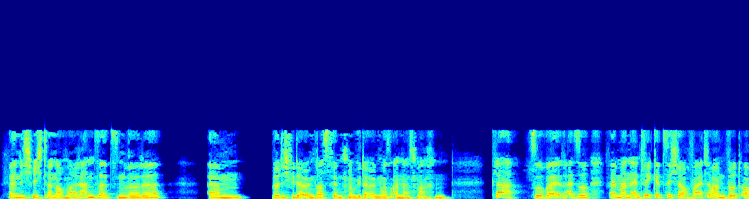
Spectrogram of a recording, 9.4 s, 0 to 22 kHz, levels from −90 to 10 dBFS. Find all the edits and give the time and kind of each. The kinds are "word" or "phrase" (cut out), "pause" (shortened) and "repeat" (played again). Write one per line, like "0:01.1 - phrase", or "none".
0:03.4 - word
0:07.0 - word

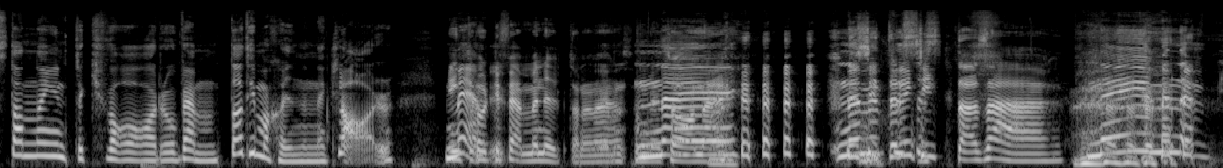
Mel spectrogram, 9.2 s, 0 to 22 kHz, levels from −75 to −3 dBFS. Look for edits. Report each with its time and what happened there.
0:03.6 - phrase
0:06.9 - word

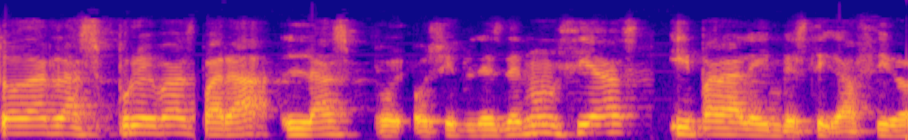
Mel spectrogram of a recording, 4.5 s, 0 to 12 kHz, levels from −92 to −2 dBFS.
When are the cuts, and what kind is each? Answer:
0:01.0 - phrase
0:02.1 - word
0:03.3 - pause

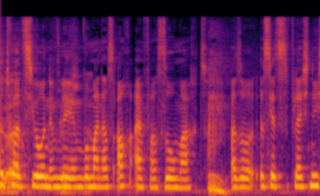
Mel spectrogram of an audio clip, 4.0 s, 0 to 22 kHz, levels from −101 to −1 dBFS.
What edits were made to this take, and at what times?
none

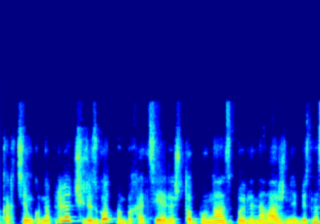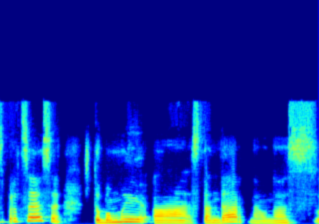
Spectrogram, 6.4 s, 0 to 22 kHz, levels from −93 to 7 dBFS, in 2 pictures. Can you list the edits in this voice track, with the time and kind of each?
none

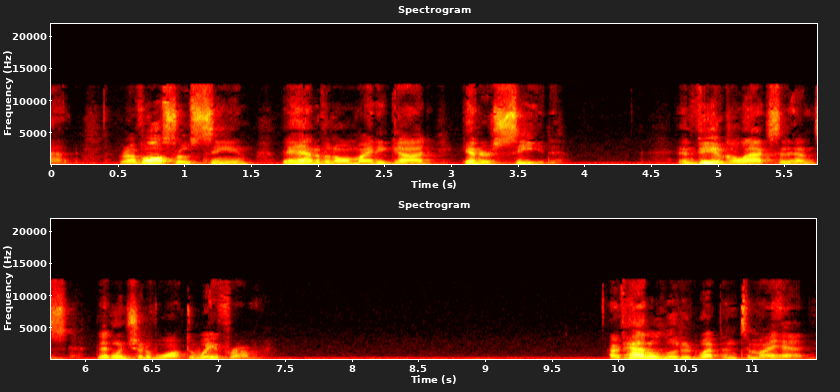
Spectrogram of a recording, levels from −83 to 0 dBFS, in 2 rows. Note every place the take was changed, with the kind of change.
0:06.2 - word

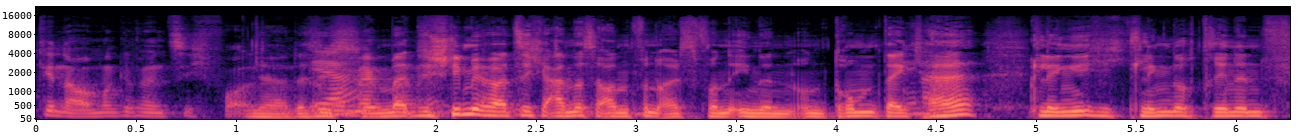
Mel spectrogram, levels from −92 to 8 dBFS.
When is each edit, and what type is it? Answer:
0:03.1 - word
0:04.4 - phrase
0:05.0 - word

